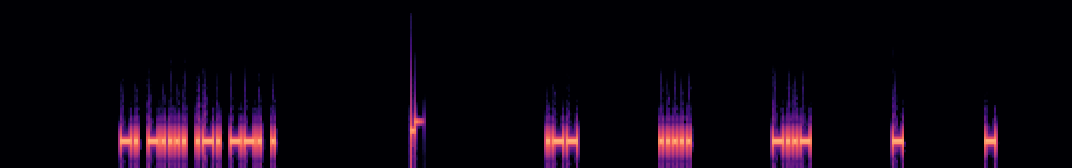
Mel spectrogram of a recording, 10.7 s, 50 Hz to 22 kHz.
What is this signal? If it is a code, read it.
Morse code, heard as a keyed tone, about 36 wpm, spaced as for 15 wpm, 700 Hz. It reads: N6RGE W5XTT
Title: USA Call Signs - 5 Characters - 8x Character Spacing - 35wpm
